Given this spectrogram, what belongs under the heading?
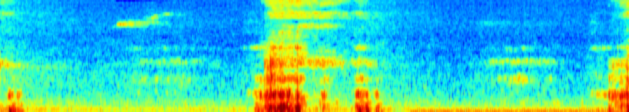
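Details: A sleeping Chinese woman snoring: one loud, rough snoring breath with a shorter follow-up noise, then quiet room sound.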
